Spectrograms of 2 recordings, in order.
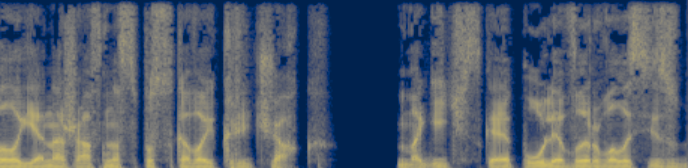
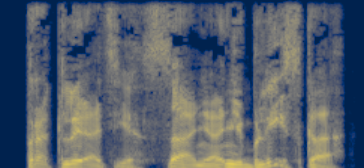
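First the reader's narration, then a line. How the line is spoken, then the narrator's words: Shouted. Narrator (Russian): крикнул Михаил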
